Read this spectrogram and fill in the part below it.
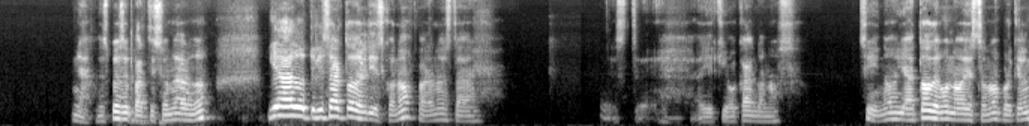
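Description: A man speaks calmly through a microphone, as in an online call.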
